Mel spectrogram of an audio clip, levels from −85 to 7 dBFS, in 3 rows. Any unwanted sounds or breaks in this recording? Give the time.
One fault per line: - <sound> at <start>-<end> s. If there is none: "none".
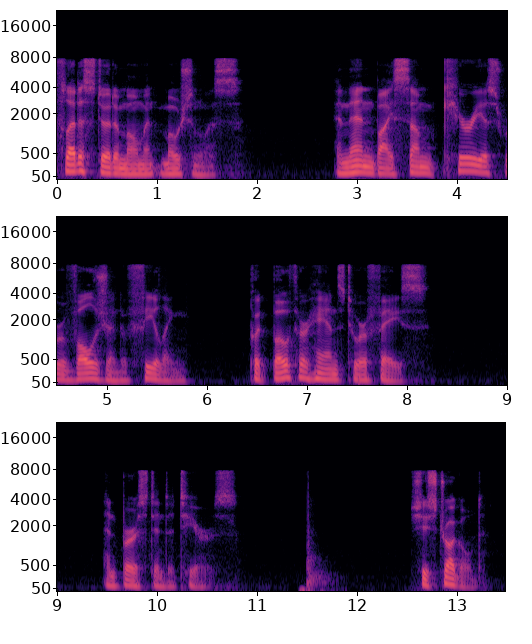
- thud at 11.4-11.9 s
